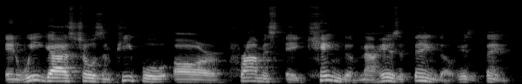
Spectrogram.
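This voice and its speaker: A man delivering a casual sermon over a livestream, talking alone into his mic. His pitch sits in an ordinary middle range. He speaks loosely and chattily, full of asides, and stresses his points with rhetorical questions aimed at the people watching. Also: animated, moderate pace. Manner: conversational and emphatic, with rhetorical questions. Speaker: preacher leading a livestreamed service. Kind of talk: informal streamed sermon.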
